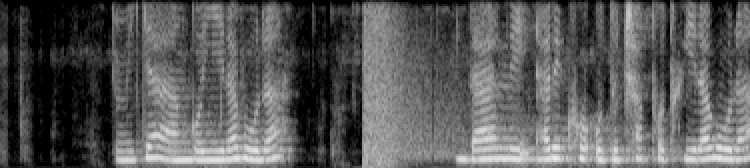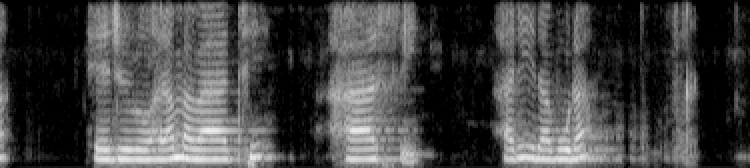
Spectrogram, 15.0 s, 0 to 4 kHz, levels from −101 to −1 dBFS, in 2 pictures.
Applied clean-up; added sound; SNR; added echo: none; Gunshot, gunfire; 15 dB; none.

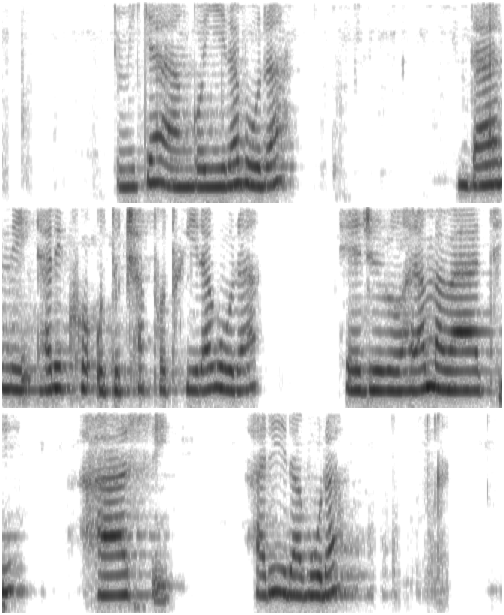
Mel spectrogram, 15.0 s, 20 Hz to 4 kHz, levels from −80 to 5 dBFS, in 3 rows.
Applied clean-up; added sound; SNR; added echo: none; none; none; none.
